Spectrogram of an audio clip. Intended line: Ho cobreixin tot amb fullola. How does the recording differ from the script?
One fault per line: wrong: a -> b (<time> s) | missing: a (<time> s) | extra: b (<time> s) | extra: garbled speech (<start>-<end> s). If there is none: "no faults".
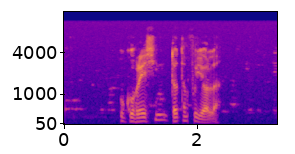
no faults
